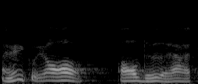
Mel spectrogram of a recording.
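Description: A man preaching a conversational sermon in a folksy, halting way, repeating phrases and asking rhetorical questions. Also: fairly high pitch, steady tone, breathy edge, highs cut off. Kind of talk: conversational sermon with scripture reading.

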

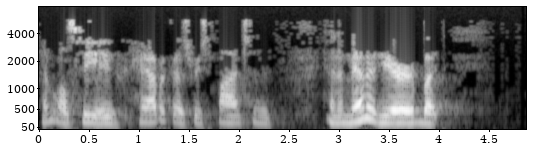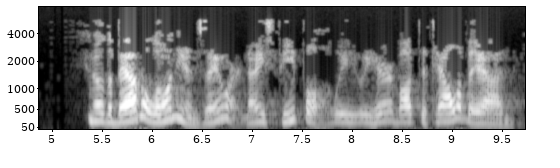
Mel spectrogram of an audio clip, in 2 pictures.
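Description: A man preaching a conversational sermon in a folksy, halting way, repeating phrases and asking rhetorical questions. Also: sits high, expressive, slightly rough, muffled recording. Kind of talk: conversational sermon with scripture reading.

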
